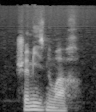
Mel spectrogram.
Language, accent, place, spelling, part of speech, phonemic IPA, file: French, France, Lyon, chemises noires, noun, /ʃə.miz nwaʁ/, LL-Q150 (fra)-chemises noires.wav
- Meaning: plural of chemise noire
